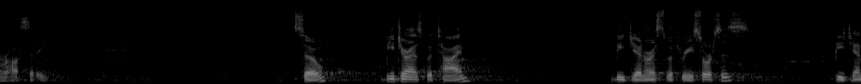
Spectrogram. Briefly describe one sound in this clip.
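A man speaks calmly through a microphone in a large hall, pausing between phrases.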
